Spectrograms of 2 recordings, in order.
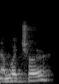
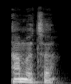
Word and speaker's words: amateur: If you are doing something as an amateur, you are not being paid for this. The pronunciation can be in two different ways.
